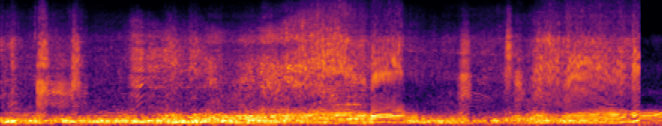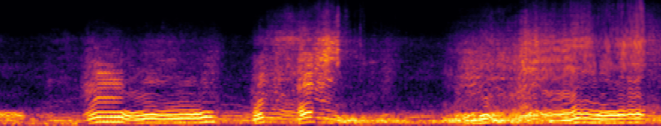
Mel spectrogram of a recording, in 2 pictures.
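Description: Motocross bike engines revving hard, their pitch repeatedly climbing and dropping with throttle and gear changes. About eight and a half seconds in, the hissy top of the sound cuts off abruptly and clear rising and falling revs take over.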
